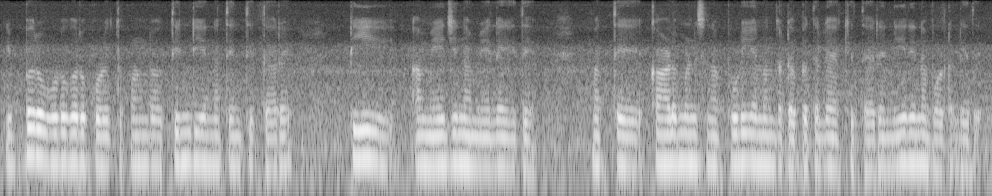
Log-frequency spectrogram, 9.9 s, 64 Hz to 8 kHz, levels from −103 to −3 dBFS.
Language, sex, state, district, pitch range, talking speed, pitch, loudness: Kannada, male, Karnataka, Dakshina Kannada, 135-145 Hz, 115 wpm, 140 Hz, -17 LUFS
